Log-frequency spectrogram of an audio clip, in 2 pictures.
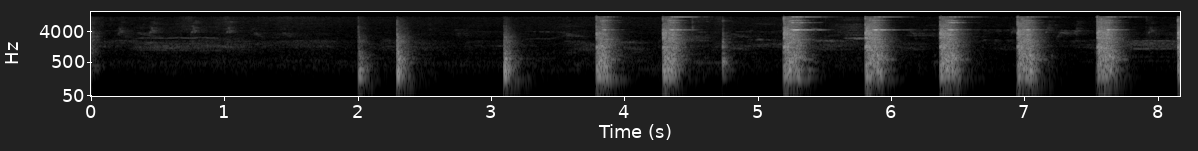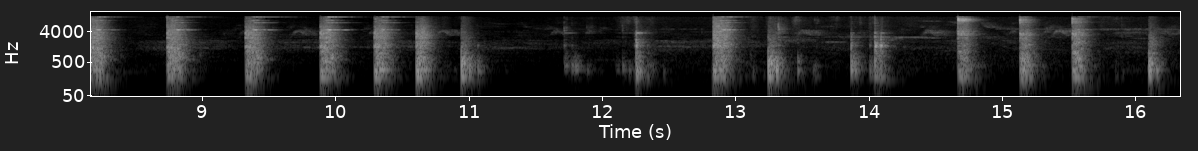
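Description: A hammer striking a wooden peg, driving it through a steel dowel plate to shave it round: a long run of sharp blows about two a second, each with a slight ring. The blows pause briefly about two-thirds of the way through, then start again.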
